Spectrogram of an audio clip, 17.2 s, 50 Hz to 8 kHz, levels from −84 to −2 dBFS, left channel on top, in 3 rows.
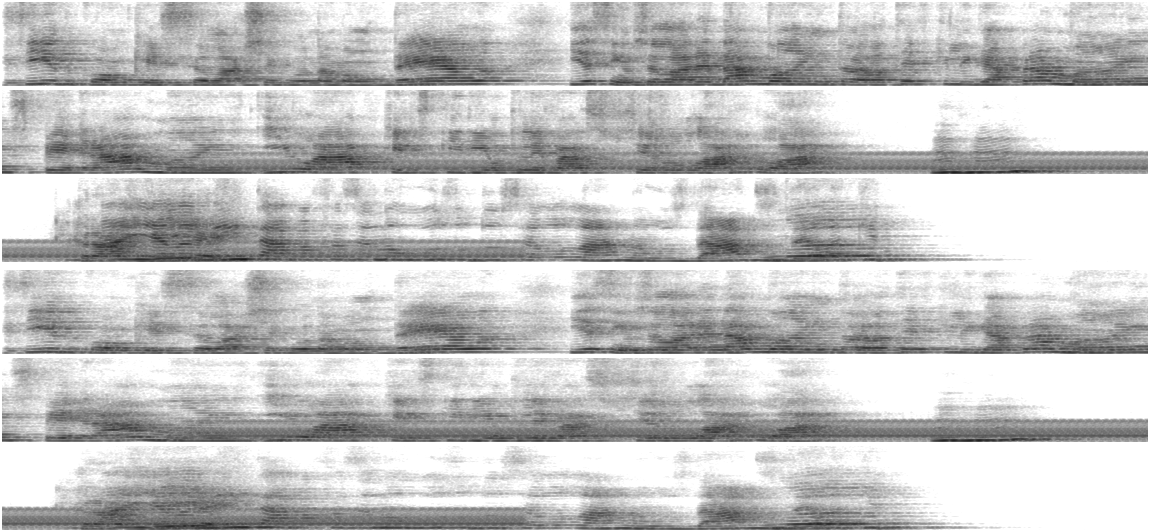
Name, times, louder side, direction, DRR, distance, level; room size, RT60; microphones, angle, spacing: voice 1, 0.0-9.9 11.8-12.6 15.3-16.0, left 1 dB, 45° left, 2.7 m, -25 dB
sound 1, 6.6-14.1, right 4 dB, 25° right, 0.6 m, -33 dB
voice 2, 10.4-11.0 11.7-16.0, left 2 dB, 65° left, 1.4 m, -25 dB
13.0 x 6.9 x 7.1 m
head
